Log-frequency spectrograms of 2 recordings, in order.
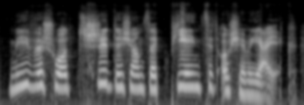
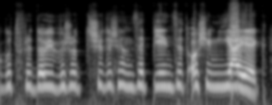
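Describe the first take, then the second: First: Said in the usual way. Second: Higher, sustained announcing voice; amused, high-pitched call. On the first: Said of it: "powiedział Gottfried". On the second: A narrator's reading. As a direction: announce it to the whole schoolyard. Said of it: "zawołał".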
